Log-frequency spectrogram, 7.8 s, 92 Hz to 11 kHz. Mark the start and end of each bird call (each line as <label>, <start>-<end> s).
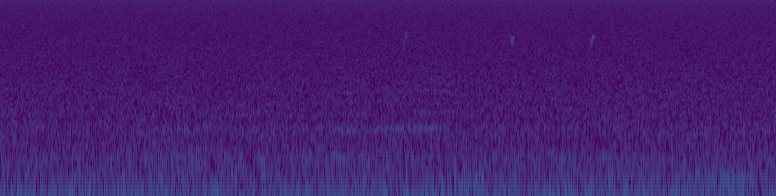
House Finch (Haemorhous mexicanus), 4.0-4.1 s
House Finch (Haemorhous mexicanus), 5.1-5.2 s
House Finch (Haemorhous mexicanus), 5.8-6.0 s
